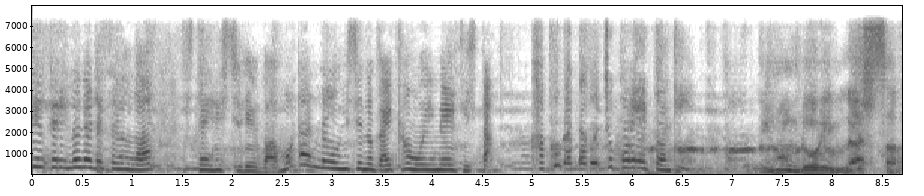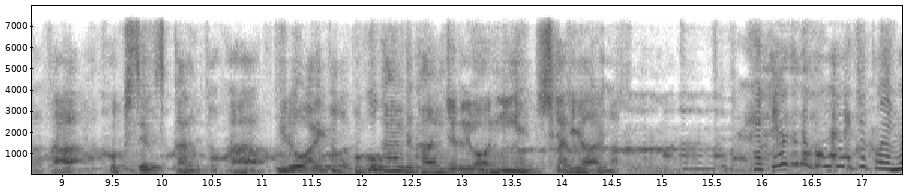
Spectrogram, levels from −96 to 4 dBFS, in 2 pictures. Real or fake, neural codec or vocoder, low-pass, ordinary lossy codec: fake; codec, 16 kHz, 2 kbps, FreqCodec, smaller model; 7.2 kHz; none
